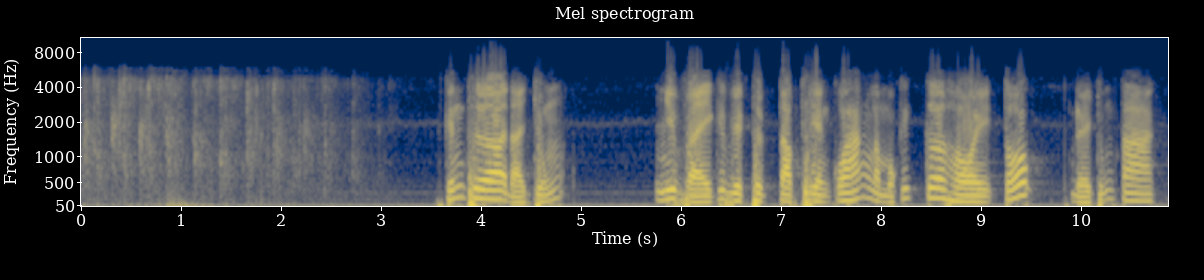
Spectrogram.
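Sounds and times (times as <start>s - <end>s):
audience applause: 0.0s - 3.1s
speech: 3.7s - 4.9s, 5.8s - 10.8s.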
